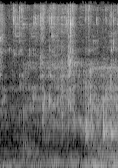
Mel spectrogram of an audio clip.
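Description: Water being poured for drinking by a tired man, a short burst of splashing and trickling liquid, close and moderately quiet, lasting under two seconds without speech.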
